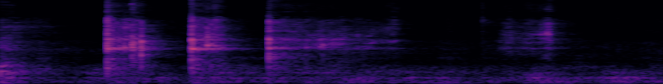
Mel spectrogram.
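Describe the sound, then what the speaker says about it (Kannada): Jalebi batter of maida flour being mixed in a bowl: three sharp metal clinks of a spoon against the bowl, then softer scraping and stirring, with a final light tap. "ಸೇರಿಸ್ಕೊಂಡು ಚೆನ್ನಾಗಿ ಹಿಟ್ಟಿನ ಜೊತೆ ಮಿಕ್ಸ್ ಮಾಡ್ಕೋಬೇಕು"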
